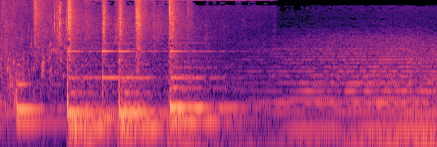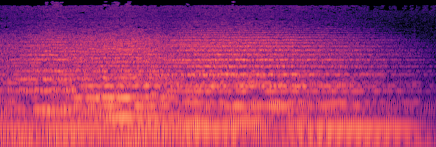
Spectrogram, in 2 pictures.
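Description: Water drips a few times in quick, sharp plinks inside a ship's hold, where it is ruining the stored food, then gives way to a steady resonant trickle that swells and holds, echoing.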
